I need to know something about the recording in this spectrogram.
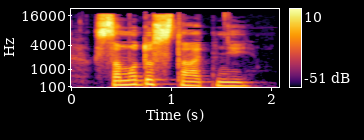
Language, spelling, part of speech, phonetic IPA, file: Ukrainian, самодостатній, adjective, [sɐmɔdɔˈstatʲnʲii̯], Uk-самодостатній.ogg
- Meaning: self-sufficient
